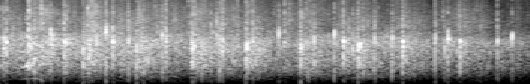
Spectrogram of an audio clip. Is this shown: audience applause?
yes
